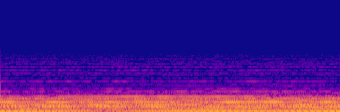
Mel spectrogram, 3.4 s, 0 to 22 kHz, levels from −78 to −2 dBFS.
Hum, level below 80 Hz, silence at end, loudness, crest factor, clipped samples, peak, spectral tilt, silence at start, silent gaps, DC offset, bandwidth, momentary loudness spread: none; -22 dBFS; 0 s; -21 LUFS; 12 dB; under 0.1%; -8 dBFS; -12.5 dB/octave; 0 s; none; under 0.1%; 2.7 kHz; 2 LU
